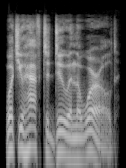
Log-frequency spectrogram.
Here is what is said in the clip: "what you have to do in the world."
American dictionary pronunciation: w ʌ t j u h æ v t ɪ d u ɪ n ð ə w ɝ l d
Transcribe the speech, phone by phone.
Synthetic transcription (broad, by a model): w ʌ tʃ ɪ h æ f t ɪ d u ɪ n ð ə w ɝ l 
